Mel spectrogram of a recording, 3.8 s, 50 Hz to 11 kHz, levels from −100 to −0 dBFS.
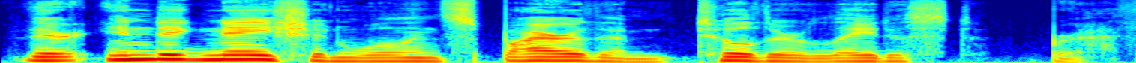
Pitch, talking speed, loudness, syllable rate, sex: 140 Hz, 145 wpm, -16 LUFS, 4.4 syllables/s, male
